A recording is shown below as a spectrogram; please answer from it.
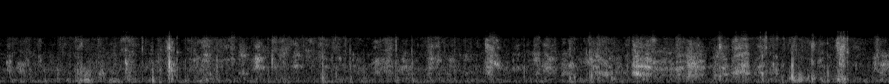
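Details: Two Labrador retrievers playing rough together at home: continuous grumbling growls and snuffling, with short whines and scuffle noises packed closely through the whole stretch.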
